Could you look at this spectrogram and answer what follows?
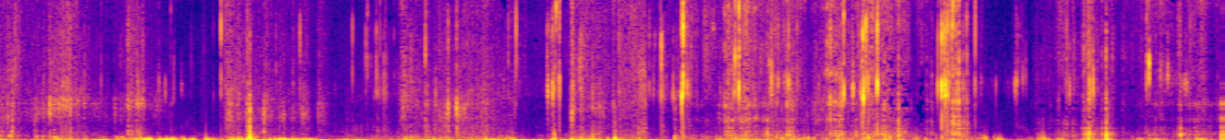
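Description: Irregular crinkling, crackling noise, like paper or plastic being crumpled and torn, with no music or speech.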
